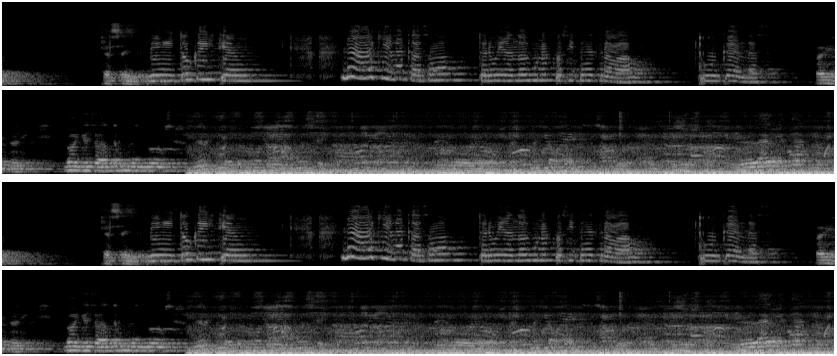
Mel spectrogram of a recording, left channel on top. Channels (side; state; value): both; identical; correlation 1.00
